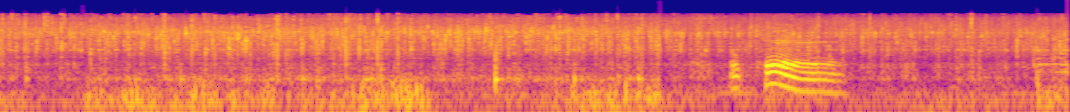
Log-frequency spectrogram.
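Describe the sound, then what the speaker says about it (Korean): Food frying in oil in a large cauldron, a continuous crackling sizzle with stirring clatter, while a voice briefly speaks partway through over the steady bubbling. "솔직히 이 정도면 잘 튀기고 있는 거 아니야?"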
